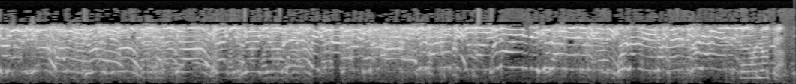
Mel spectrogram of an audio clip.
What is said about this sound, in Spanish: Los niños recibiendo su ropita, recibiendo sus camisetas. Aquí están, escuchen a los niños pidiendo.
